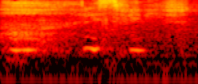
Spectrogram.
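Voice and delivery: faint, airy sigh of defeat; imitating a spent last breath; feeble dying whisper. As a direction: whisper it weakly like a dying man. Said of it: "He didn't go".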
